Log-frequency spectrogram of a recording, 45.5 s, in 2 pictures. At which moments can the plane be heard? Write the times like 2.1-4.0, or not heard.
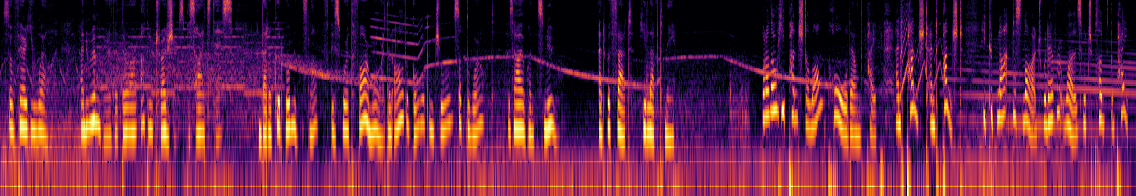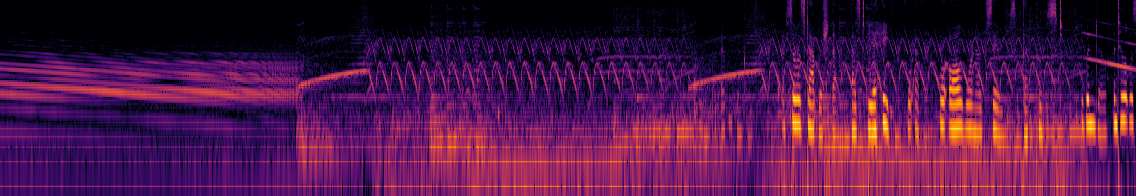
not heard.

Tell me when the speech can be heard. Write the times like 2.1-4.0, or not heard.
0.1-13.6, 15.2-22.6, 36.6-45.4.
